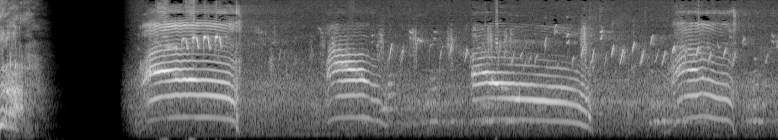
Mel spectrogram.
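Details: Two little kittens with their cat family give four drawn-out meows, each about a second long, harmonic and slightly arching in pitch, spaced roughly every one to two seconds after a brief opening sound and a pause.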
